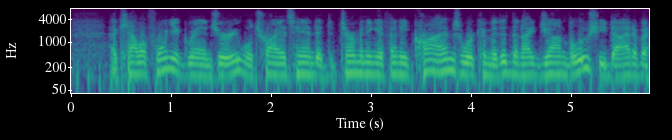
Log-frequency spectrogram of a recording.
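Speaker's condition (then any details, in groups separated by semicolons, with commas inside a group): No condition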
